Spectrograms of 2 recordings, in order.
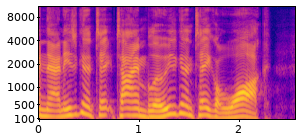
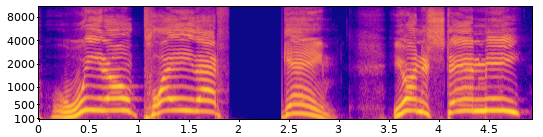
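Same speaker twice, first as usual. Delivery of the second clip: high, shouted imitation of the player; hammed-up angry shout, high; mock yelling; 9 semitones higher, slower than usual. Harper shouting at the pitcher: high mock yell.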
